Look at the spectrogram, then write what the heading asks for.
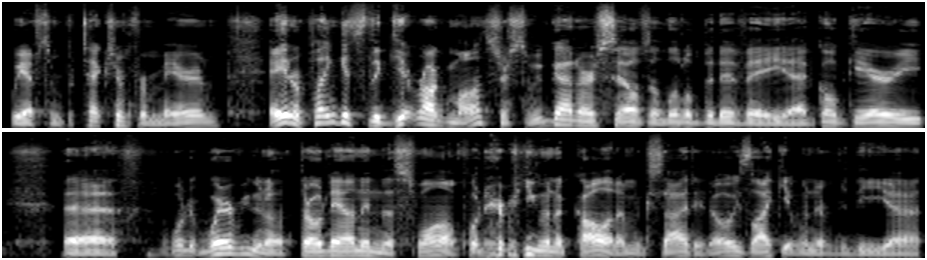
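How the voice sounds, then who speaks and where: A man with a raspy, not yet warmed-up voice, casually narrating a card game as a channel host in an upbeat, chatty way. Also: low voice.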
